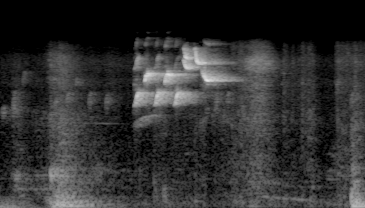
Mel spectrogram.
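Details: European goldfinch song from a recording for teaching goldfinches and canaries: a single bright burst of rapid twittering and tinkling high notes lasting about a second, with low thumps before and after.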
